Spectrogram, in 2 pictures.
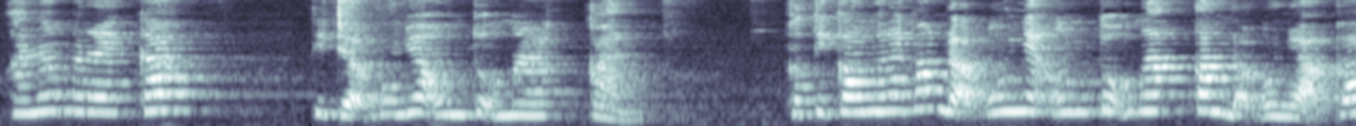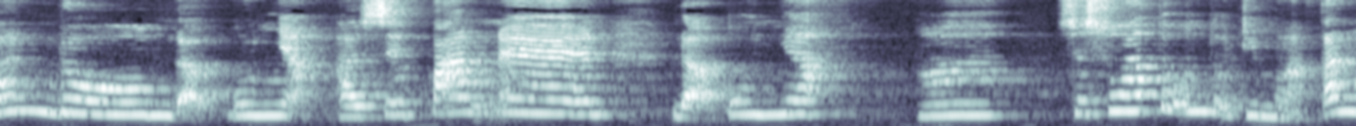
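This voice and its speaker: High-voiced woman telling a Bible story. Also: unhurried, echoey room. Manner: animated storytelling with questions to the children. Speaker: Sunday school teacher.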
